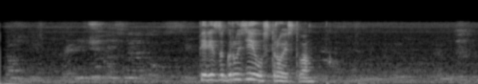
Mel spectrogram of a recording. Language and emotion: Russian, neutral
